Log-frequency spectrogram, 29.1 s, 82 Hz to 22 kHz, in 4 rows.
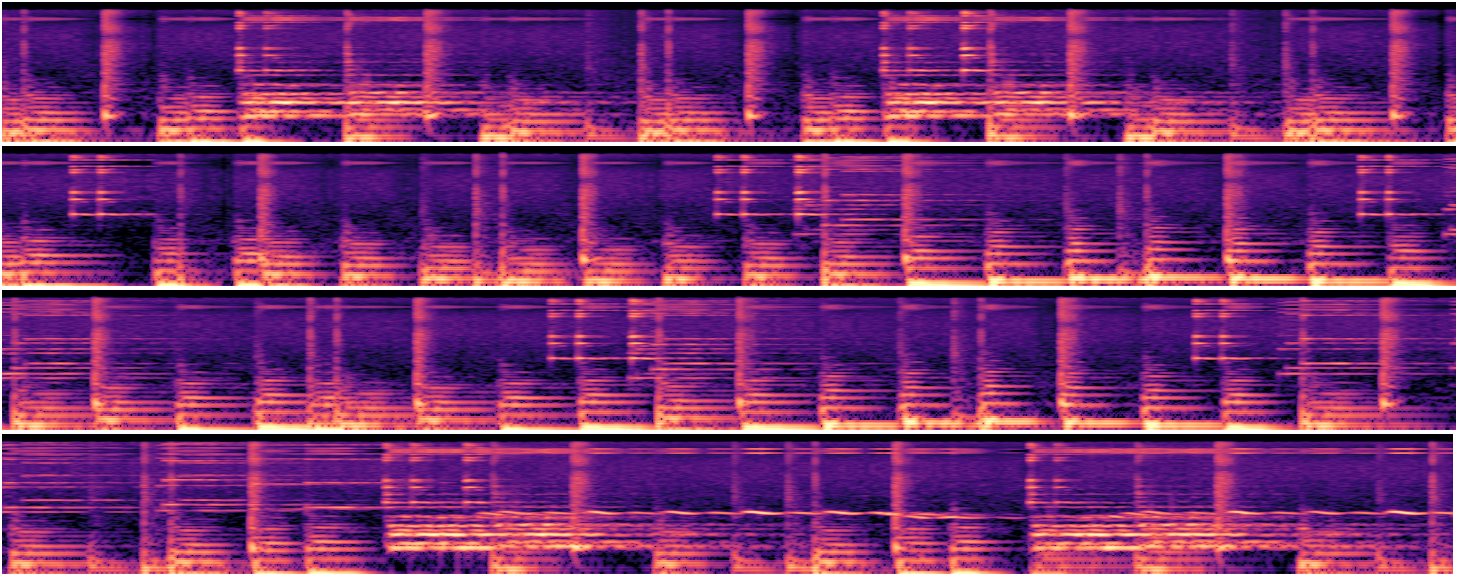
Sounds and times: Music: 0.0s - 29.0s.

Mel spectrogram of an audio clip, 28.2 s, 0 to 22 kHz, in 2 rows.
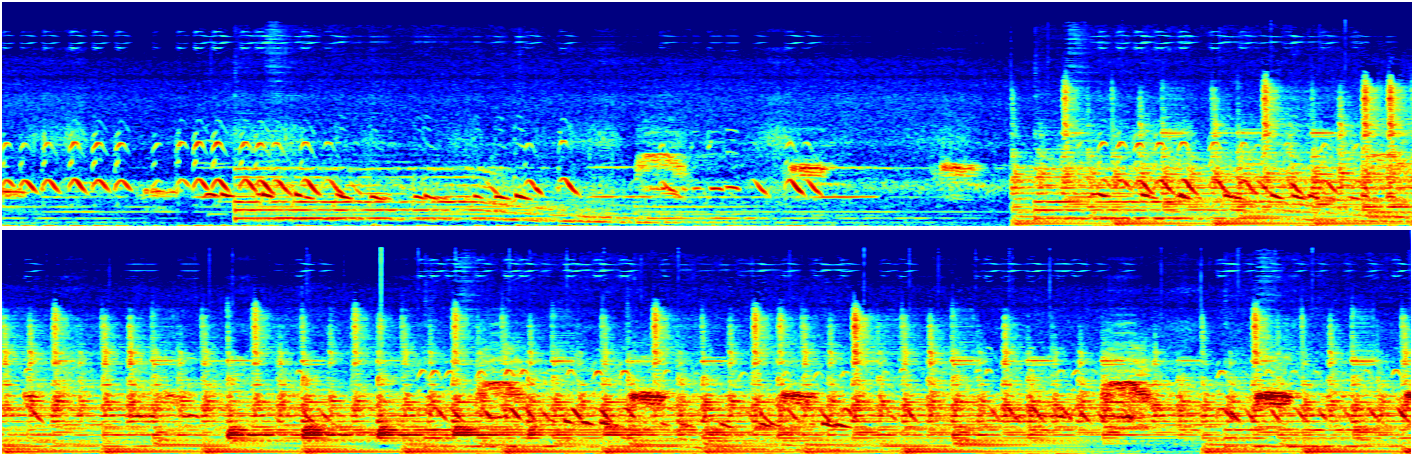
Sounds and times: Music: 0.0s - 28.1s.

